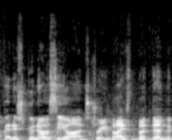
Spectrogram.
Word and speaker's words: Gnosia: That is true, because I did not finish Gnosia on stream, but then the Gnosia anime got announced, and it was like, huh?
